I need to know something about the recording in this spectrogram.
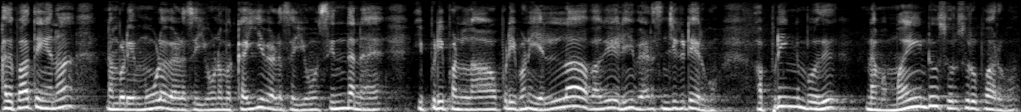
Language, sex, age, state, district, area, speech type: Tamil, male, 30-45, Tamil Nadu, Salem, rural, spontaneous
